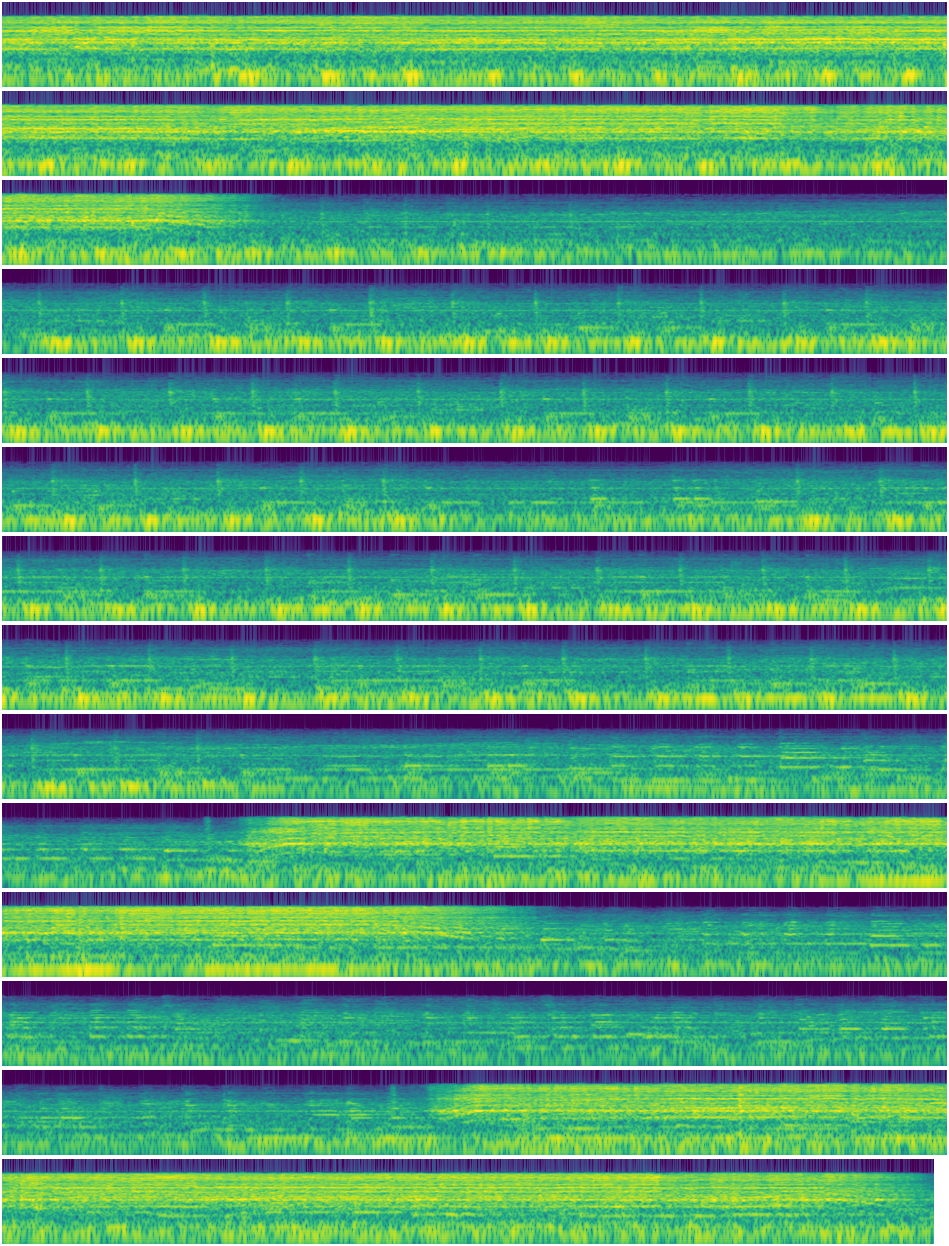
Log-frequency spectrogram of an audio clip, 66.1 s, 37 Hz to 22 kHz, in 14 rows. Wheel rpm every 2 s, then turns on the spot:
170, 170, 170, 170, 160, 40, 0, 0, 0, 0, 0, 0, 0, 0, 0, 0, 0, 0, 0, 0, 0, 10, 140, 160, 120, 0, 0, 0, 0, 50, 160, 160, 140.
none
